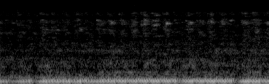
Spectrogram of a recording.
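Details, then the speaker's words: 1961 Triumph TR3A after thermostat housing resealing and coolant refill, started and warming up: slow, even idle at about 550 rpm with a steady beat and no knocks or misses. Oil pressure about 55 psi. Normal idle. "all right so I've got it running and it actually idles pretty good sitting there idling at about 550 RPMs"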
